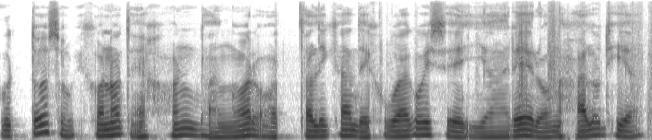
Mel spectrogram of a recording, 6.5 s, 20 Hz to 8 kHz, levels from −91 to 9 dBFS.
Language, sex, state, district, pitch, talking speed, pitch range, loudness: Assamese, male, Assam, Kamrup Metropolitan, 115 Hz, 90 wpm, 105-125 Hz, -16 LUFS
